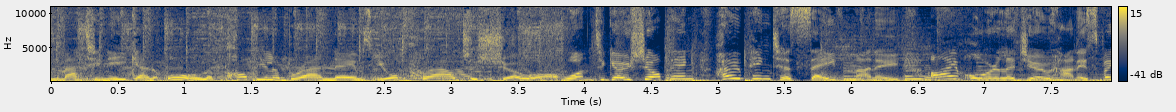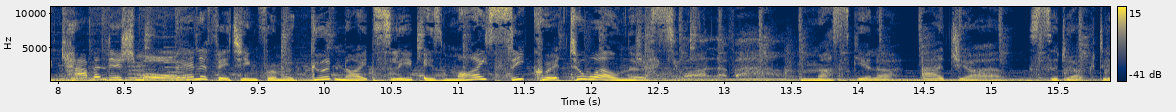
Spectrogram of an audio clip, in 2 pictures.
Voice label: commercials, voiceover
